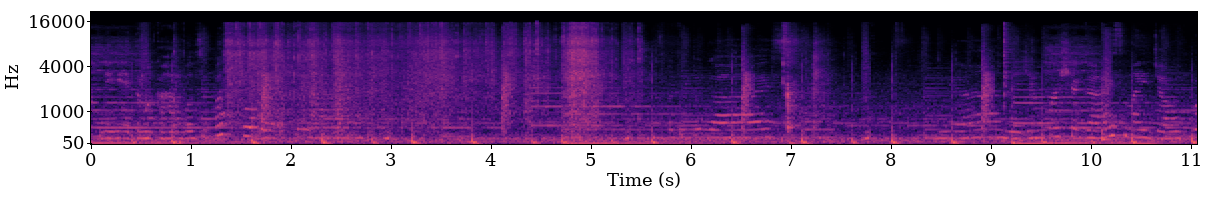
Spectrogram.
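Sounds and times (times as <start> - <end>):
background music with beat: 0.0 - 11.0
plastic bag rustling: 0.3 - 5.8.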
